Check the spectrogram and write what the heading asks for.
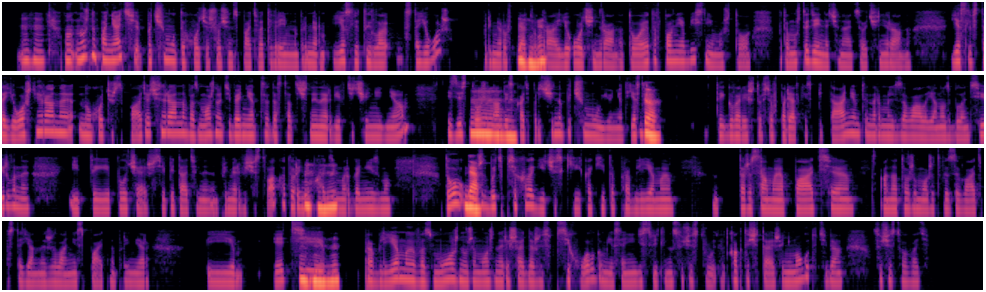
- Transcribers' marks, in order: tapping; other background noise
- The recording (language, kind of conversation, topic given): Russian, advice, Как перестать чувствовать вину за пропуски тренировок из-за усталости?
